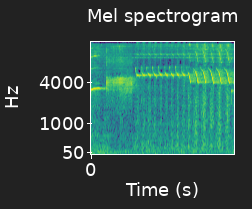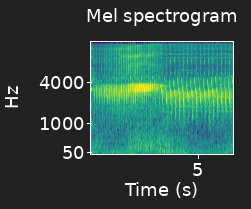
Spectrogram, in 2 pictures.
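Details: Canary, kept as a training bird for young canaries in Indonesia, singing a fast rolled song: a steady whistle, then rapid repeated downslurred notes, a piercing high buzzy trill, and quick rolling phrases of repeated syllables.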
